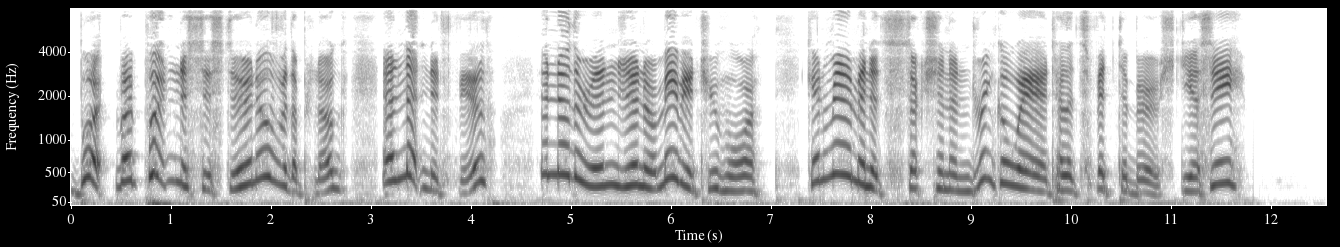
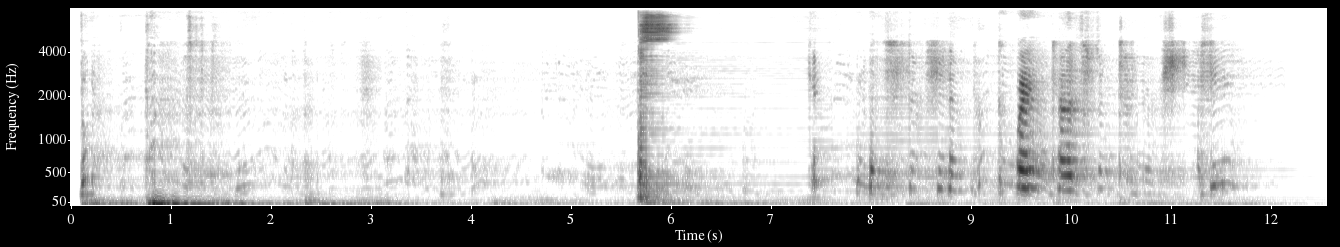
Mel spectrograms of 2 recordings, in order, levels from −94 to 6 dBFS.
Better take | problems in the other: first | noise reduction (neural mask model DeepFilterNet 3)

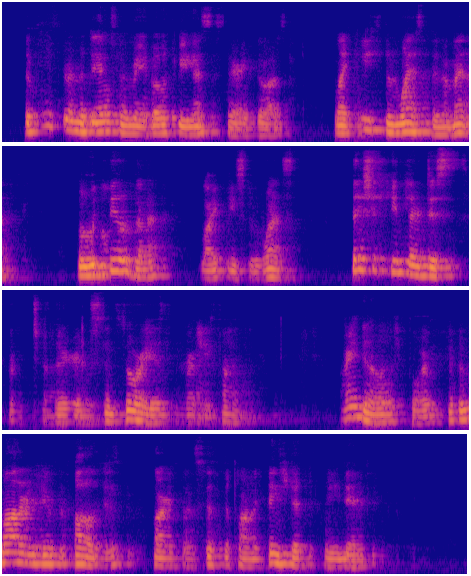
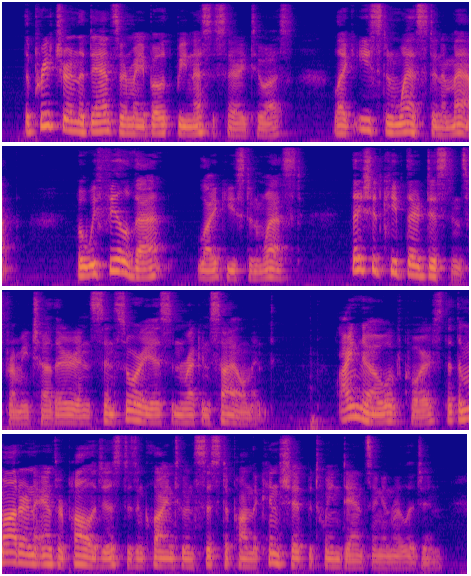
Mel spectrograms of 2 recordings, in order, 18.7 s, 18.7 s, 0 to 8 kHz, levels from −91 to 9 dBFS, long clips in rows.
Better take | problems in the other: second | noise reduction (neural mask model DeepFilterNet 3)

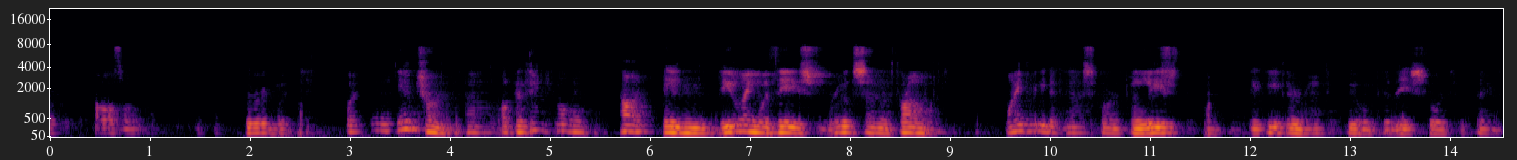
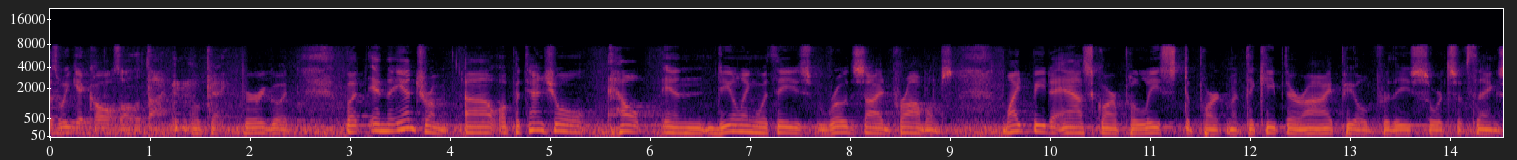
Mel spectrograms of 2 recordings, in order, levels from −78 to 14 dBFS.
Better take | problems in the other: second | noise reduction (neural mask model DeepFilterNet 3)

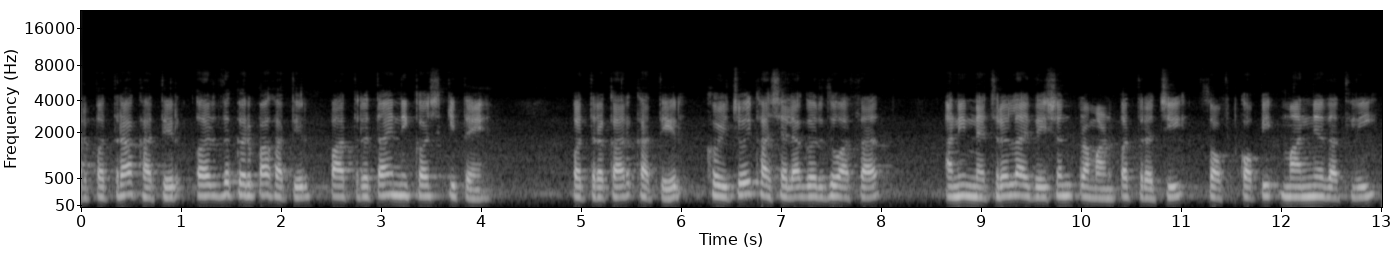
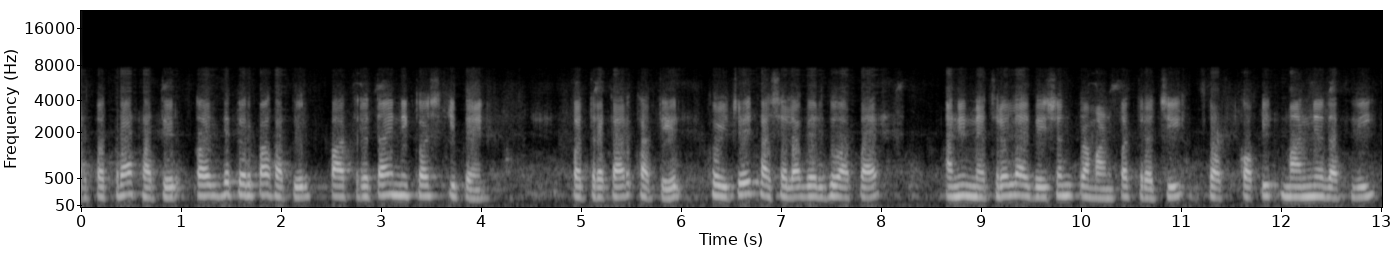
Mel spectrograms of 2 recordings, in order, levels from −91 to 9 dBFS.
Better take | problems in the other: first | noise reduction (neural separator model SepFormer DNS4)

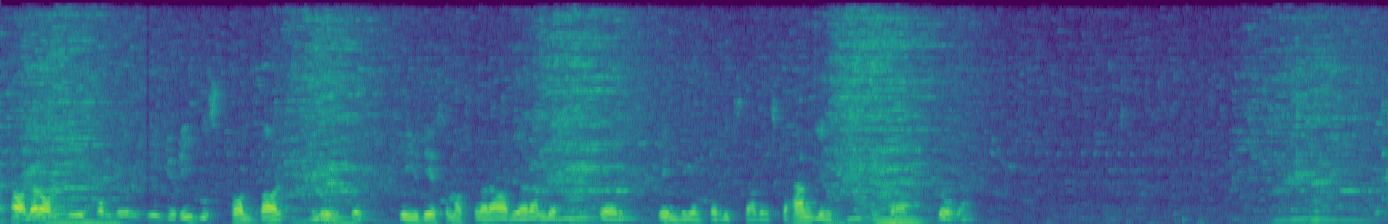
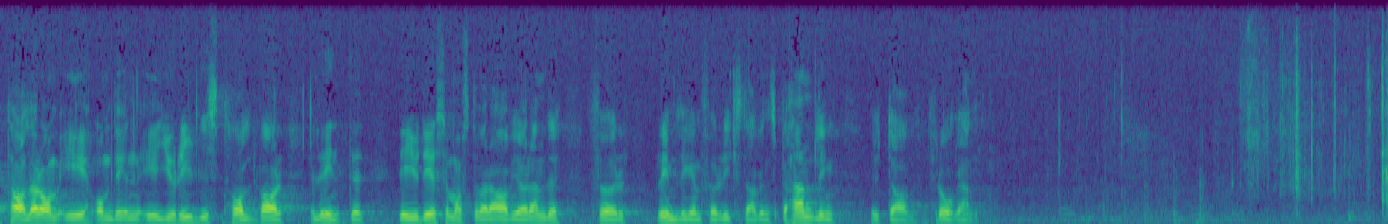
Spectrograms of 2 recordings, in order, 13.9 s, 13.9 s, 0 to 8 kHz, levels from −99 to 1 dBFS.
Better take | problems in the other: second | noise reduction (classical method log-MMSE)

